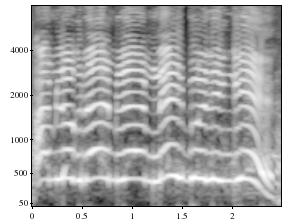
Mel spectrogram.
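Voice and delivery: high, drawn-out mocking quote; exaggerated slow, high-pitched protest; mock refusal. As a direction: imitate stubborn refusers, stretching each word high. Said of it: "लोग ऐसे ही बोलते हैं".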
